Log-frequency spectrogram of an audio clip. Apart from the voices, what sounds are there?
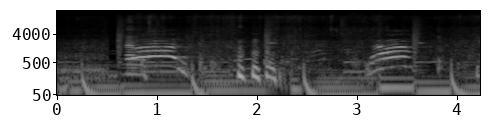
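jet ski running in flood water, exhaust submerged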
